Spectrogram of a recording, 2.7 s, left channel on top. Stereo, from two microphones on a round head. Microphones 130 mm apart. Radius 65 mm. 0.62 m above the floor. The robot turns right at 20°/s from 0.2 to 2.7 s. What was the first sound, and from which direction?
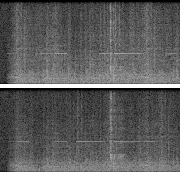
Tapping, 50° left (ahead or behind).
